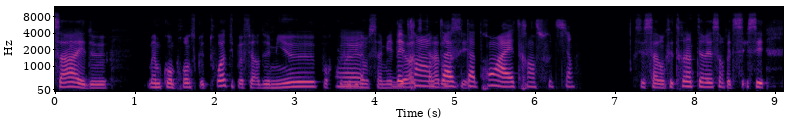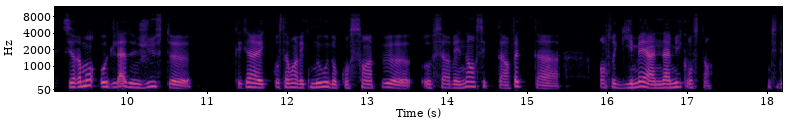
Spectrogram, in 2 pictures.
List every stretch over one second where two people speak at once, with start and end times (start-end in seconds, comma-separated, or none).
3.5-5.0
